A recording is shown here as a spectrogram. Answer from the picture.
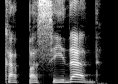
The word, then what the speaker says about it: capacidad: Outra vez, e cuidado com a pronúncia desse dezinho no final da palavra capacidad. Vai lá. ¿Hay alguna habitación con capacidad para todos?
